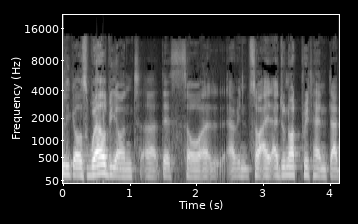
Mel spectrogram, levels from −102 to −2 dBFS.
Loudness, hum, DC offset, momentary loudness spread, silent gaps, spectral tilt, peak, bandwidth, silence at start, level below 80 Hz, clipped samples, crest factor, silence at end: -18 LUFS; none; under 0.1%; 18 LU; none; -6 dB/octave; 0 dBFS; 13.5 kHz; 0 s; -64 dBFS; under 0.1%; 18 dB; 0 s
